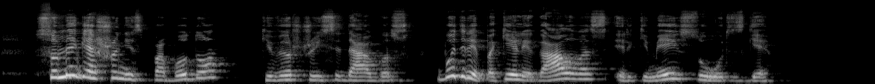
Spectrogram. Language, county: Lithuanian, Tauragė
